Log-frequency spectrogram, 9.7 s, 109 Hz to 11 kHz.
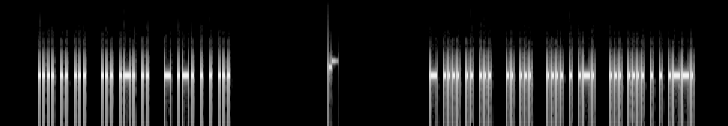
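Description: Rapid Morse code at about 40 words per minute: a steady mid-pitched tone keyed in quick dits and dahs, two dense bursts separated by a short pause with a single click between them.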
